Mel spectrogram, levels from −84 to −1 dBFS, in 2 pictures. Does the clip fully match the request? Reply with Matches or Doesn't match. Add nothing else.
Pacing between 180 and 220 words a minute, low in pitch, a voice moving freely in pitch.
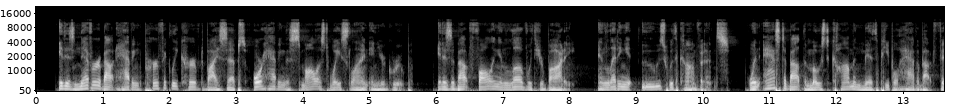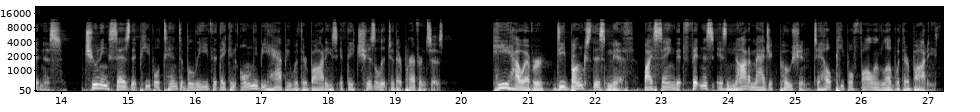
Doesn't match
